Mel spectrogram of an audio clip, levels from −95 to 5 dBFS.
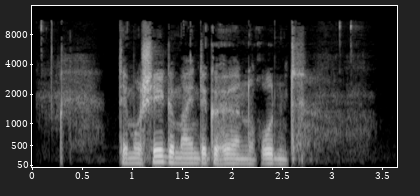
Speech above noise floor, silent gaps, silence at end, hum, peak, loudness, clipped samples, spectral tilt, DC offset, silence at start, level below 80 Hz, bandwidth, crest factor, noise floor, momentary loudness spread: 27 dB; none; 0.9 s; none; -2 dBFS; -21 LUFS; under 0.1%; -4.5 dB/octave; under 0.1%; 0.3 s; -56 dBFS; 11.5 kHz; 20 dB; -48 dBFS; 24 LU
